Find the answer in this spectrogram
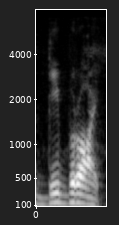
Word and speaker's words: de Broglie: french physicist louis victor d broccoli pronounced as debroy put forward the bold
